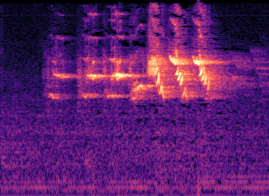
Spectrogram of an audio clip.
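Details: Double-collared seedeater singing the 'tui tui' song type: a quick, bright jumble of high chirps and warbled notes lasting about a second and a half, with a faint low hum behind.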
